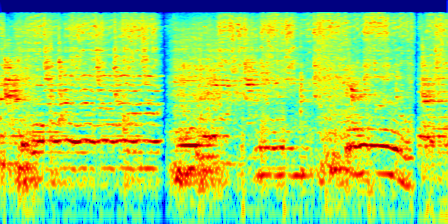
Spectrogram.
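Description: Background music with held notes, over the clinking and scraping of a wire whisk against a stainless steel pot as thick egg-and-butter sauce is beaten.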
